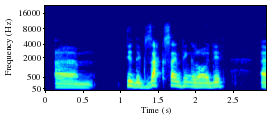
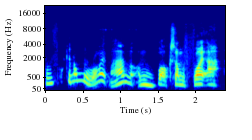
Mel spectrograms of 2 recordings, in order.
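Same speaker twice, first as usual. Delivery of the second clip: high, loud and fired up, insisting he's fine; defiant insistence; 7 semitones higher, 4 dB louder than usual. Retold or imitated. Boxer insisting to the ref he can fight, high and loud. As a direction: plead to be let fight, pitch climbing. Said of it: "I'm like".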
